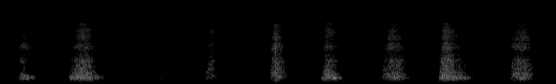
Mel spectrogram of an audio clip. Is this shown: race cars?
no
